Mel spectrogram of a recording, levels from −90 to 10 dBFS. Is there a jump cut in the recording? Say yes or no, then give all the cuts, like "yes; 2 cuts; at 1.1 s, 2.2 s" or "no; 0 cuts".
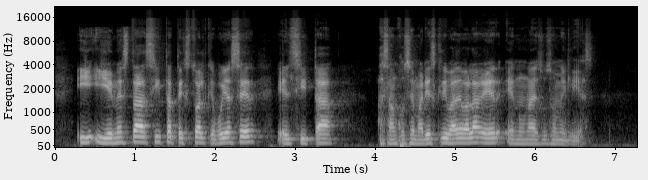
no; 0 cuts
